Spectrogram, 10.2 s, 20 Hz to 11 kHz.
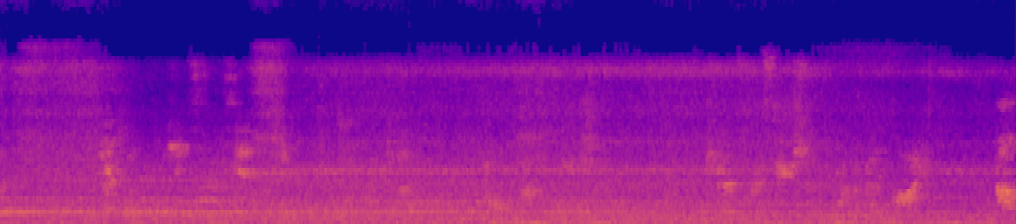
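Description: Taipei Metro C371 train running through a tunnel, heard from inside the car: a steady rumble of wheels and running gear.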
